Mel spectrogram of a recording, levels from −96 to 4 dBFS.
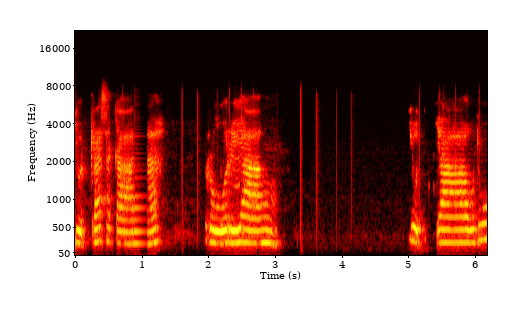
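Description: Speech over a call, with three kinds of trouble. There's an echo leak, a delayed copy of the voice trailing 230 ms behind, most likely from a far-end speakerphone whose echo canceller didn't catch everything. It turns up at 0.0, 1.49–1.87, 2.36–2.48, 3.59–3.66, 4.12–4.18 and 5.22–5.29 s, mostly about 30 dB down, nearly as loud as the voice at 2.36 s and fainter at 4.12 s. From 0.17 s to the end you get word clock ticks, sharp clicks roughly every fifth of a second. Each one is a single sample dropped or repeated as an unlocked digital receiver's clock, off by something like 150 ppm, slips against the sender's. Then at 0.89–1.09 s there's a long network dropout. About 180 ms of audio is missing and is filled by a fading buzzy continuation of the last sound, likely from the receiver's packet-loss concealment, before the speech picks up again further on with that chunk lost.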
